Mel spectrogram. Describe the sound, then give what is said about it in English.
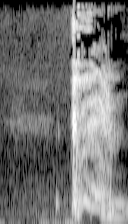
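A single loud gag cough bursts out suddenly at the thought of watered-down mayonnaise, a harsh retching throat sound that trails into a strained, rasping exhale, with no talking. “That wasn't a sick cough. That was a gag cough, just thinking about it.”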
